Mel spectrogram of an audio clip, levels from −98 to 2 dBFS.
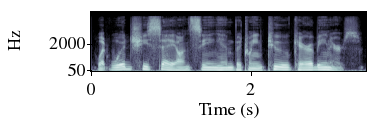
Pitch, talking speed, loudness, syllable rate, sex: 115 Hz, 175 wpm, -15 LUFS, 4.3 syllables/s, male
